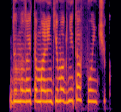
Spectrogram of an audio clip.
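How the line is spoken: Whimpering. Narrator (Russian): захныкала тётка

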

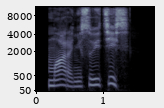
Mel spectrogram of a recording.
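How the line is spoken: Mutter. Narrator (Russian): пробормотал он

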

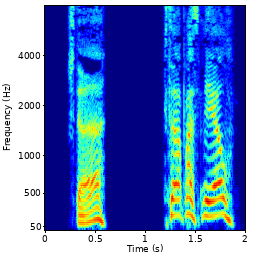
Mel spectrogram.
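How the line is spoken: Hysterical yell. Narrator (Russian): Моментально срываясь в истерику, завопил Фанеров

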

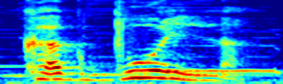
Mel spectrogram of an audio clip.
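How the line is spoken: Sobbing. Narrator (Russian): рыдает Снежана

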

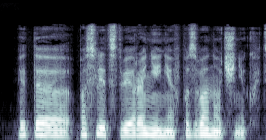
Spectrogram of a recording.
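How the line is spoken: Quiet. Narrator (Russian): тихо сказал Вере Мартин

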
